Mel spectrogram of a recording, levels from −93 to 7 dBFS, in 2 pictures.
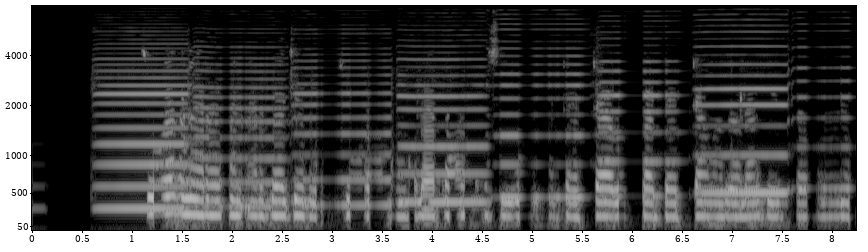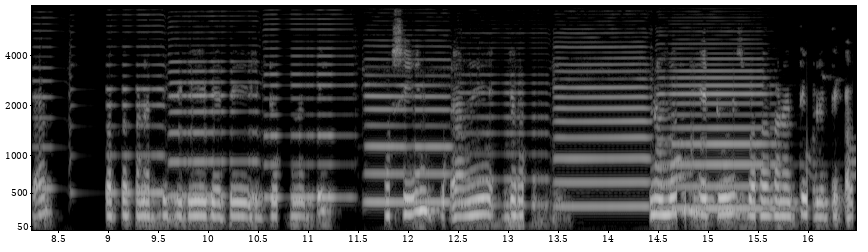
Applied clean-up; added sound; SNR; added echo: neural mask model RNNoise.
